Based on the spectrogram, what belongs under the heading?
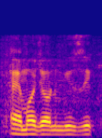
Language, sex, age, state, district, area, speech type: Punjabi, male, 45-60, Punjab, Mansa, urban, spontaneous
